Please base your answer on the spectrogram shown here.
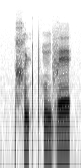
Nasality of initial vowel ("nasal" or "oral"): nasal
